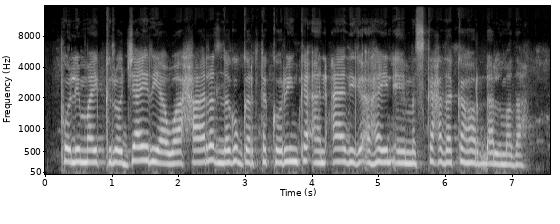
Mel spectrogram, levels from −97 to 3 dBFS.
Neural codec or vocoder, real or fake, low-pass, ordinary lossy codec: none; real; 14.4 kHz; Opus, 32 kbps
